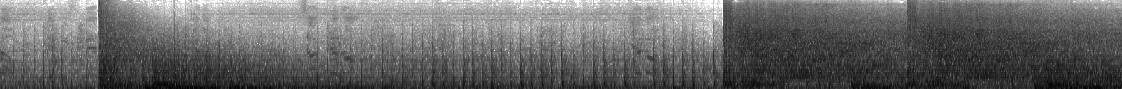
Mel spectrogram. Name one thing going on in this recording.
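A heavy explosion booms and rumbles away.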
